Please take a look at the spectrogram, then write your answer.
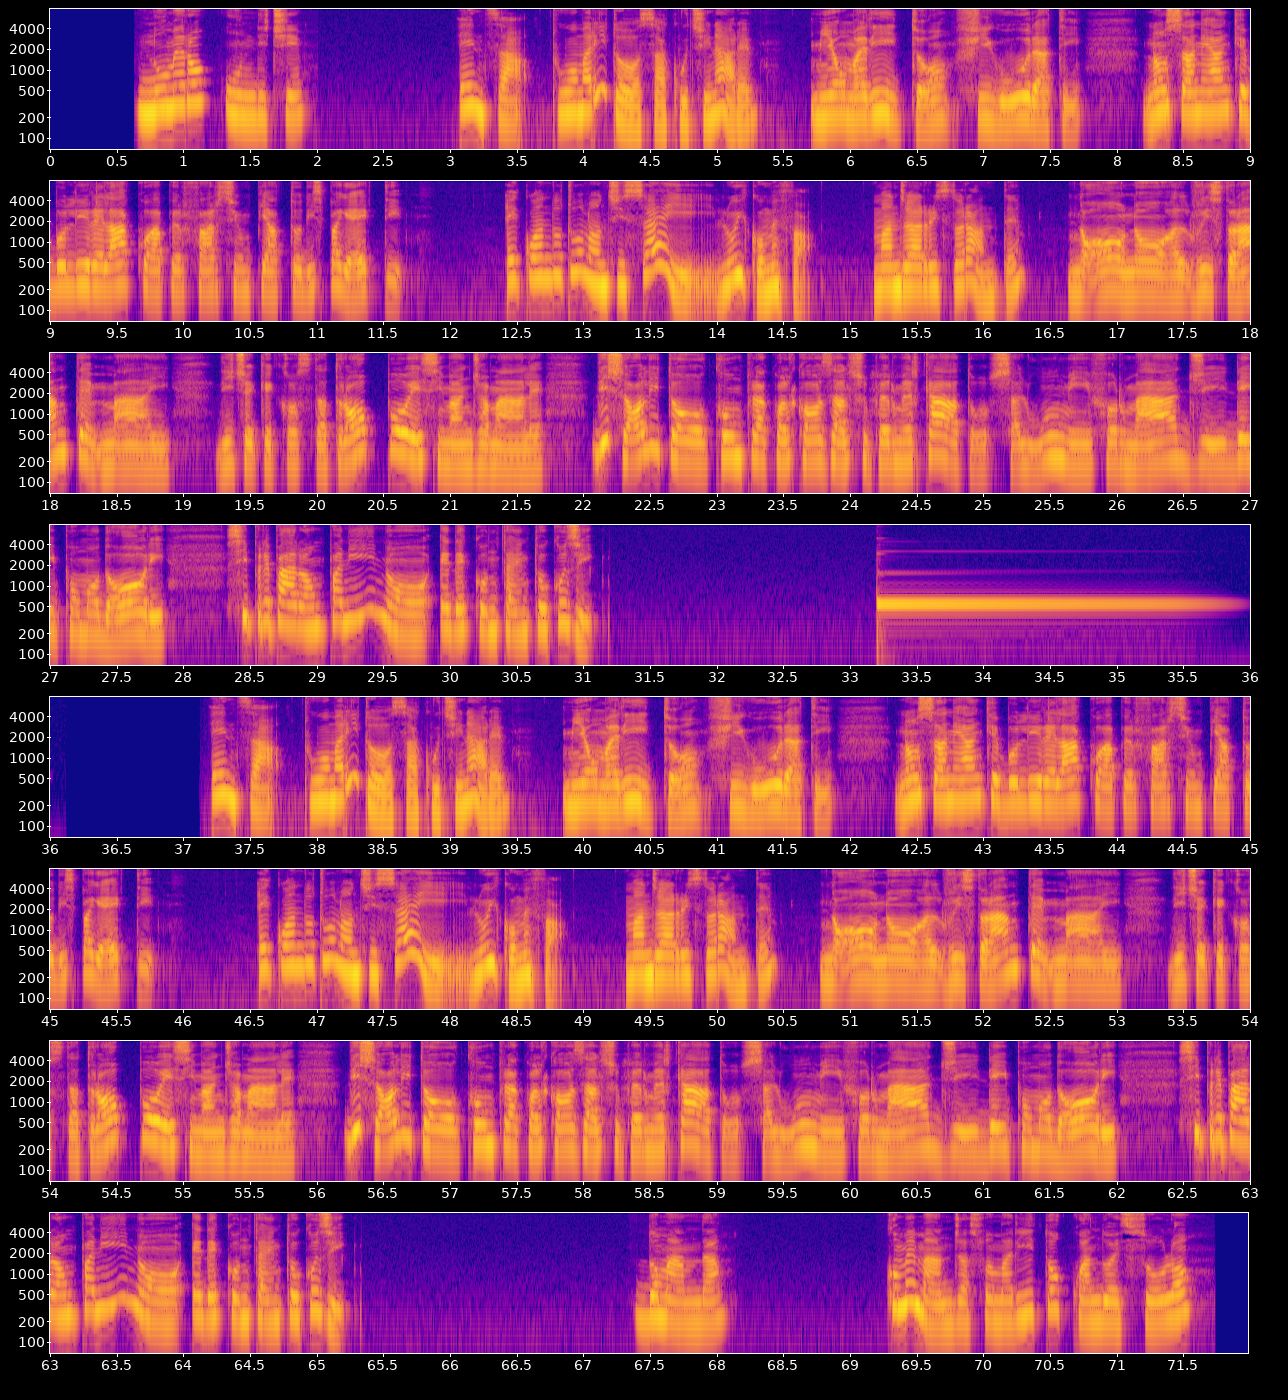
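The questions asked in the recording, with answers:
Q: Come mangia suo marito quando è solo?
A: Compra qualcosa al supermercato e si prepara un panino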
